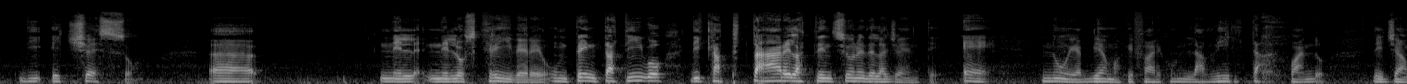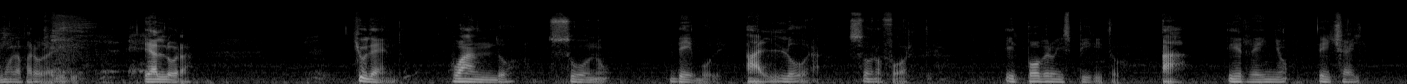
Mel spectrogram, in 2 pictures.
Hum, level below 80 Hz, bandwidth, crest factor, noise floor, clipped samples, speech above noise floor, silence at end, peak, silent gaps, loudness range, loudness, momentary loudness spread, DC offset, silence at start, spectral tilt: none; -54 dBFS; 12.5 kHz; 26 dB; -57 dBFS; under 0.1%; 26 dB; 0.45 s; -6 dBFS; none; 10 LU; -32 LUFS; 18 LU; under 0.1%; 0 s; -5 dB/octave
